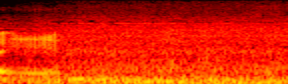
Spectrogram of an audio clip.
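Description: A steady low rumble and hiss of background noise, with the end of a man's spoken word at the very start.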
